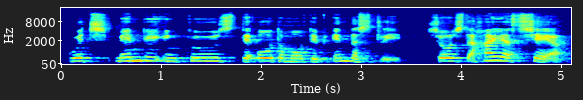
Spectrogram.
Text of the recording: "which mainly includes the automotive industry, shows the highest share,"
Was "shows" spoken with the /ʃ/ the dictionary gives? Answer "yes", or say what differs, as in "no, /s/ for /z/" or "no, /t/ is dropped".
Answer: yes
